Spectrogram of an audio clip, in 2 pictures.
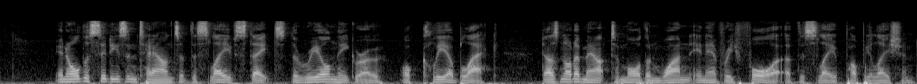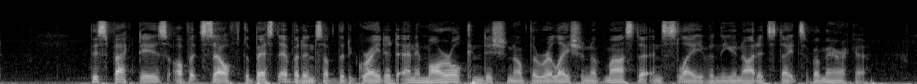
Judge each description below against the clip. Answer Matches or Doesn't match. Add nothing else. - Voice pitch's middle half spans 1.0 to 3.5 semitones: Matches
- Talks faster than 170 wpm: Matches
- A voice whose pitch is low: Matches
